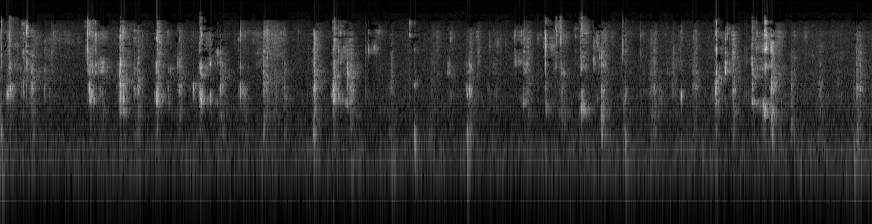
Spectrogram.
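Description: A person chewing a mouthful of cooked octopus tentacle with the mouth closed: irregular sharp chewing clicks, several a second, over a faint steady hum.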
